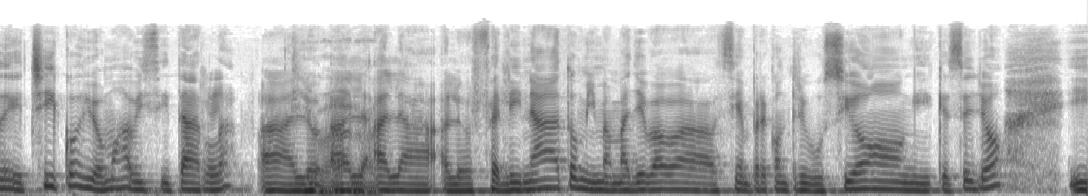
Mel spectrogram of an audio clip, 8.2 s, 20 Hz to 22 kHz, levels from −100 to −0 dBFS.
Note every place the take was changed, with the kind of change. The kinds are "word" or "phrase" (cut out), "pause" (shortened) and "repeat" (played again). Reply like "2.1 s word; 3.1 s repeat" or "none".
1.9 s pause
